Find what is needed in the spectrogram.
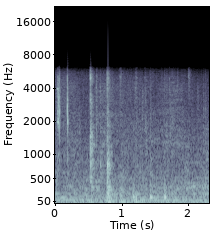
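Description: Steady low rumble inside a moving cable-car gondola, with four or five short sharp clicks and creaks in the first second.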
